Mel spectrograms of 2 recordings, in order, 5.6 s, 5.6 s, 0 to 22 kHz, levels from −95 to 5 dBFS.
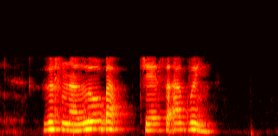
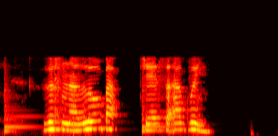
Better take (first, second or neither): first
